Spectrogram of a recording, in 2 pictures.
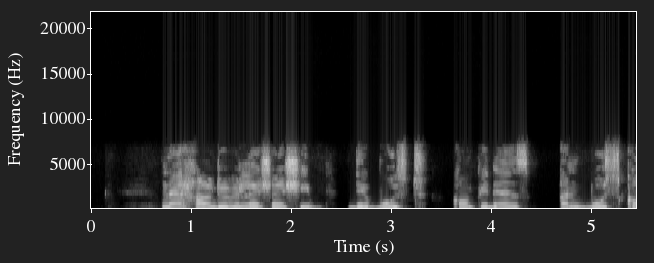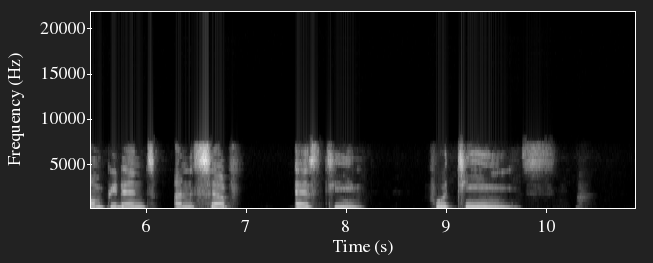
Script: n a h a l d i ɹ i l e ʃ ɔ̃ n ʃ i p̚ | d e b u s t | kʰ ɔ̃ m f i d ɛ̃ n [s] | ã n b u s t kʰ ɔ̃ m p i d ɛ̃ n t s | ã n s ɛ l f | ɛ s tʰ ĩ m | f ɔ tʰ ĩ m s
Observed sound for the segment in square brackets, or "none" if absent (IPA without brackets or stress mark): s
